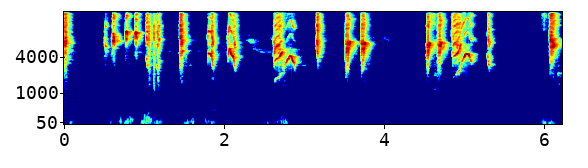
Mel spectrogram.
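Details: Konin sunbird giving high, scratchy twitters and sharp chips in short bursts separated by pauses, with low thumping noise in the first half.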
